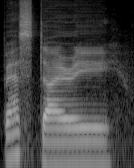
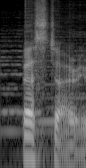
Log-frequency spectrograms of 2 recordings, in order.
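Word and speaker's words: Bestiary: I'm going to call it Best Diary because it rhymes with diary.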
